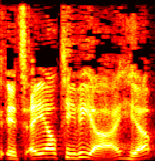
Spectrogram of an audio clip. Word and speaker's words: ALTVI: And you call this the ALTV index. Am I pronouncing that correctly? It's ALTVI, and it's actually something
